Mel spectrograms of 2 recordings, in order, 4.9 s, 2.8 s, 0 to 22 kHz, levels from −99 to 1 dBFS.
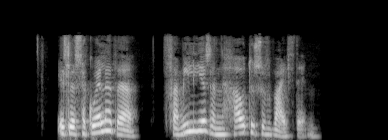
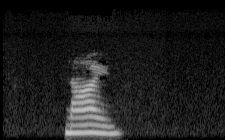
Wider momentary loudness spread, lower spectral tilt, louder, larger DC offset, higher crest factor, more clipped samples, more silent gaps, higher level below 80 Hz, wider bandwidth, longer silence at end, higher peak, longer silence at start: about the same, 12 LU vs 12 LU; second, -5.5 dB/octave vs -7 dB/octave; first, -17 LUFS vs -27 LUFS; neither; about the same, 16 dB vs 18 dB; neither; first, 1.94-2.04 s vs none; first, -60 dBFS vs -78 dBFS; first, 8 kHz vs 4.8 kHz; second, 0.9 s vs 1.3 s; first, -2 dBFS vs -12 dBFS; about the same, 0.75 s vs 0.8 s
